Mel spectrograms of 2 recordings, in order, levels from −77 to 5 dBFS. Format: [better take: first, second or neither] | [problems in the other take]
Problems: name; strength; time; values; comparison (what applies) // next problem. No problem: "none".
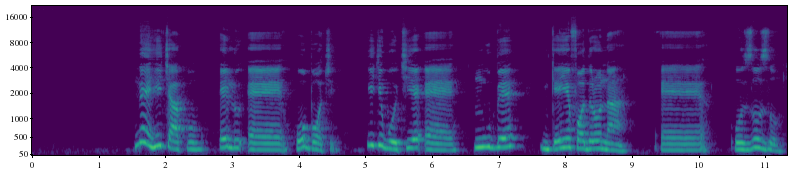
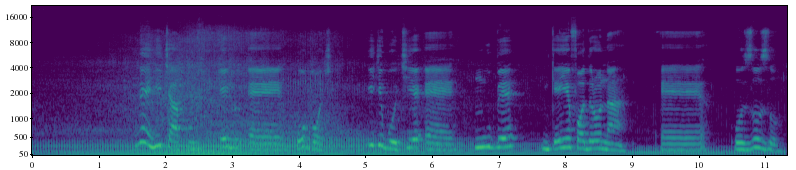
first | background sound (Motorcycle); 3 dB below the speech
